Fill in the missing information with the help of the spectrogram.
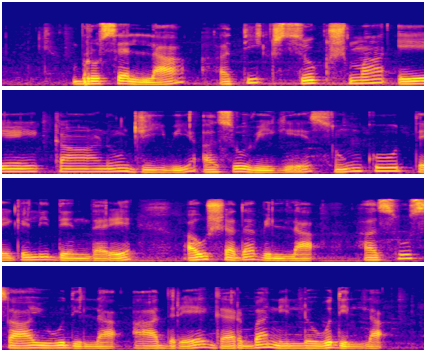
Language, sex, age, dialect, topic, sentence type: Kannada, male, 18-24, Mysore Kannada, agriculture, statement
